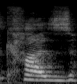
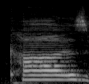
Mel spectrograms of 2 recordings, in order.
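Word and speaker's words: 'cause: This is cause. Short for because. Cuz very open cause.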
